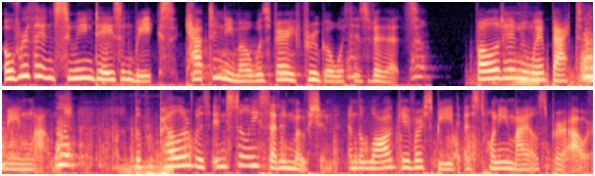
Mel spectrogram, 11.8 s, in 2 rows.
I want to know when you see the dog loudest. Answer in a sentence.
The volume of the dog peaks at 6 seconds.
